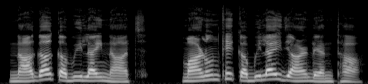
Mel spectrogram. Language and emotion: Sindhi, neutral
